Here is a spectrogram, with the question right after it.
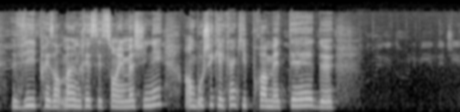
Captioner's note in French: voix de l'interprète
